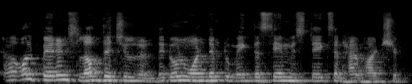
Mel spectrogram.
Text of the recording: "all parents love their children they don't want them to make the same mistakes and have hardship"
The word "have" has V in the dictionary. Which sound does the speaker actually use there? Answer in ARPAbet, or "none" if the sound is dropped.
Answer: V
